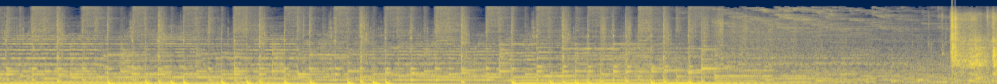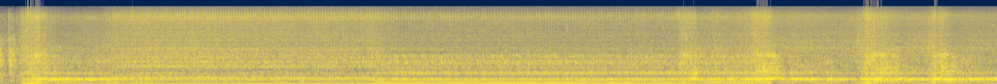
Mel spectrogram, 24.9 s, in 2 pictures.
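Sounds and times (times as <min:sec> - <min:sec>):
car engine starting and idling: 0:11.8 - 0:24.9
engine revving in short blips: 0:11.9 - 0:24.9.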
